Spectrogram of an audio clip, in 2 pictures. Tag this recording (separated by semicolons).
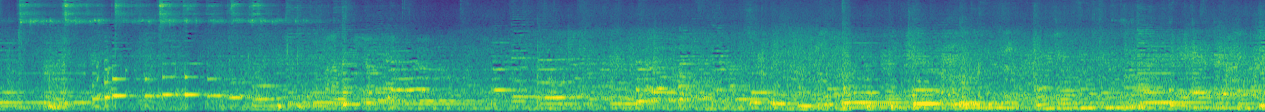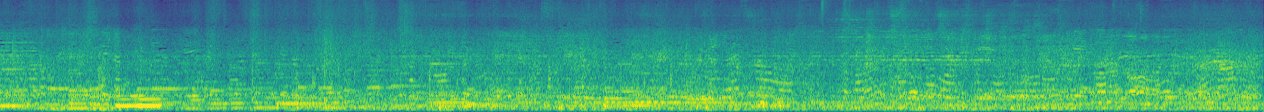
binaural; summer; ambiance; streetnoise; field-recording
